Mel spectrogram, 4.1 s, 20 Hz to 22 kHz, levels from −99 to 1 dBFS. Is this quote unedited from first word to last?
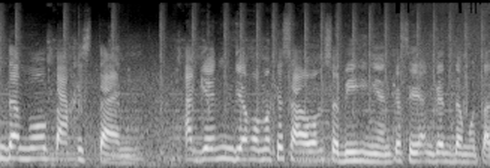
yes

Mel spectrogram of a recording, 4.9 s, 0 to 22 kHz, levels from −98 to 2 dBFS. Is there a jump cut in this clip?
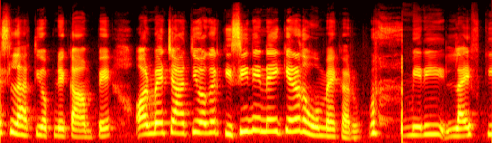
yes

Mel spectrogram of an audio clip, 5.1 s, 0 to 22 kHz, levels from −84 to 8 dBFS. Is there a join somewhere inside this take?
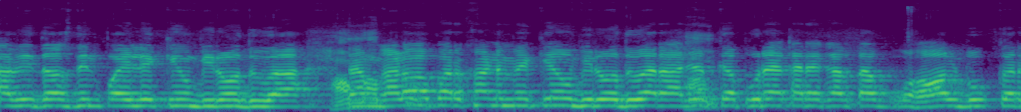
no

